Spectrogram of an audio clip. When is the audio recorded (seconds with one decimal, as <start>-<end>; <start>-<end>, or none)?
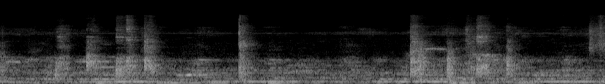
0.7-3.1; 4.9-6.1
